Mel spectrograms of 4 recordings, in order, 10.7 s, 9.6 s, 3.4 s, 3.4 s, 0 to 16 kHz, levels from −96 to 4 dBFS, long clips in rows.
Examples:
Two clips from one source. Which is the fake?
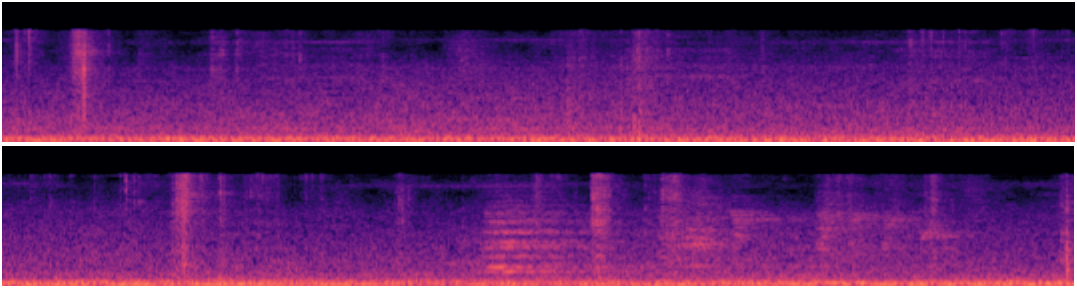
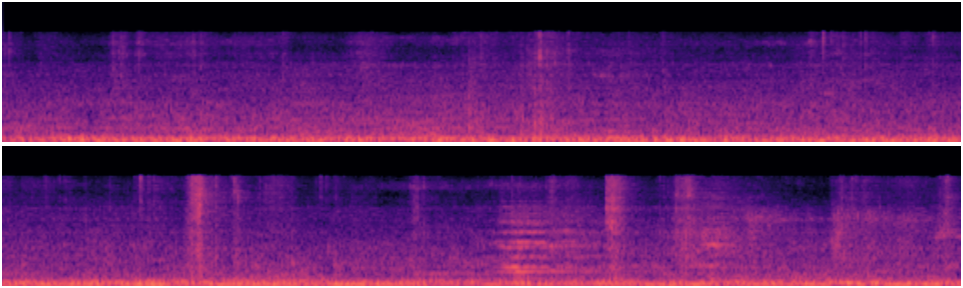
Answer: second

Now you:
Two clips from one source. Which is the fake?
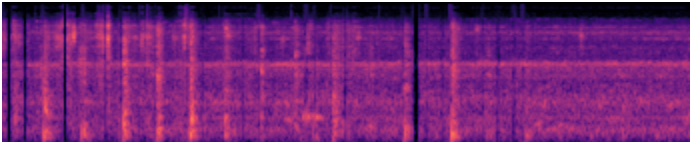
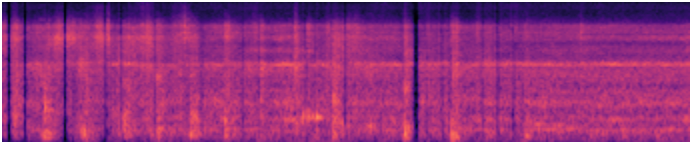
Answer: second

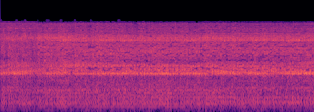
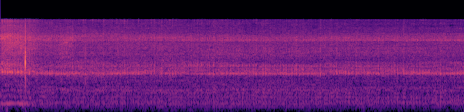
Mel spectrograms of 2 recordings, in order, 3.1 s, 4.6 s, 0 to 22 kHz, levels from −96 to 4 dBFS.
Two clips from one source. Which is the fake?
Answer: second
